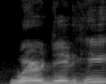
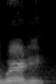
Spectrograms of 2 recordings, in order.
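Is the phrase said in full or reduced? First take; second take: full; reduced. First: Each word is said fully and separately. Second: The words are squeezed together and reduced.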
